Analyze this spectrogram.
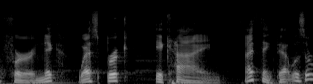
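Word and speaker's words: Westbrook-Ikhine: Nick Westbrook Ikhine. Yep, I pronounced that right.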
